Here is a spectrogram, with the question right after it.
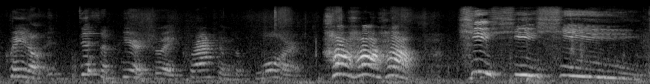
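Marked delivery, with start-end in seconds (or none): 3.2-6.4 loud, wicked mouse laugh; evil cackle. Acted. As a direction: cackle in triumph. The mouse cackles after cursing.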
